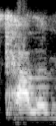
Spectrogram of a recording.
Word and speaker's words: Calum: It's Calum.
